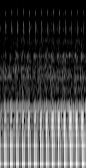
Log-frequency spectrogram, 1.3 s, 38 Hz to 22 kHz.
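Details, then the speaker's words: Yamaha TTR125 after cleaning gelled old gas from carburetor: single cylinder idles with steady even thump about ten times a second, no misses or knocks; running normally. "little bit longer than I wanted it to to get fired up I guess it's just really dried kinetic get it all that work just right around some seems to be running good"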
